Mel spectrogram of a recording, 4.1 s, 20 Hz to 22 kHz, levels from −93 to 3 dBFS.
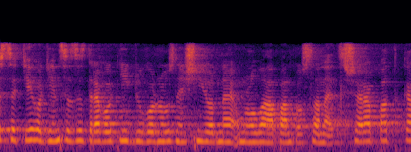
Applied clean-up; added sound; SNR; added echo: none; none; none; reverberation time 1.0 s.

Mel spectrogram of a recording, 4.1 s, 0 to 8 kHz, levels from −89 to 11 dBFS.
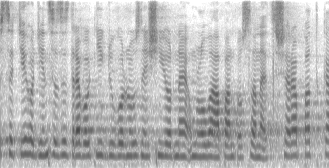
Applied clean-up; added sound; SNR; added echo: none; none; none; none.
